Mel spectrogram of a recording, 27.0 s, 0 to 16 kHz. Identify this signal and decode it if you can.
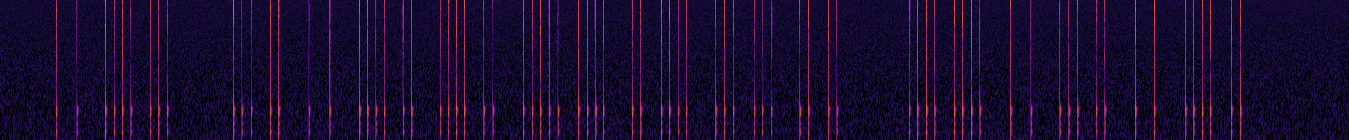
Tap code, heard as knocks on wood, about 6 knocks a second. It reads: AS MARRYING TAMAR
